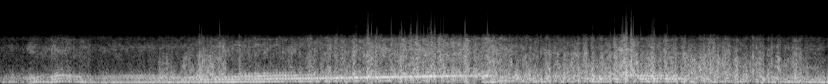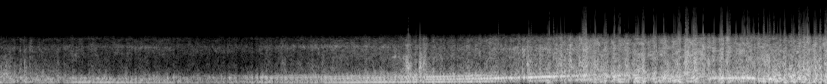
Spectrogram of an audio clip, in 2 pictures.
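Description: Motorcycle engine accelerating twice, its pitch climbing through the revs in the first few seconds and again near the end, easing off and slowing in between, with wind rushing over the microphone throughout.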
